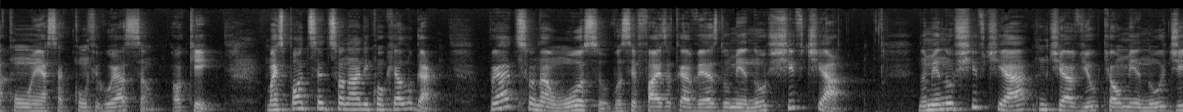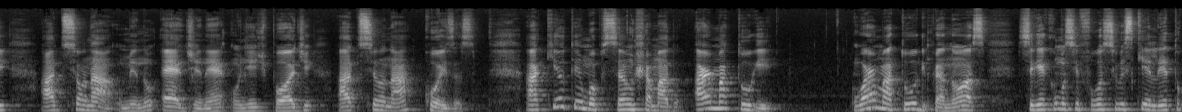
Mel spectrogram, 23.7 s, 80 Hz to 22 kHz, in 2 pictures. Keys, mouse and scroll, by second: 8.6 shift+a.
